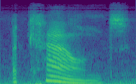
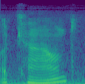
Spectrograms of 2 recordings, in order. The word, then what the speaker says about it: account: Account. So the accent on the second syllable. Account.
